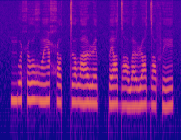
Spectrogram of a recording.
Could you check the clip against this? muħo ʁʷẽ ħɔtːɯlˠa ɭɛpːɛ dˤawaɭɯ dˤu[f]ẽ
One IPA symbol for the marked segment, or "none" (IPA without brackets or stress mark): f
